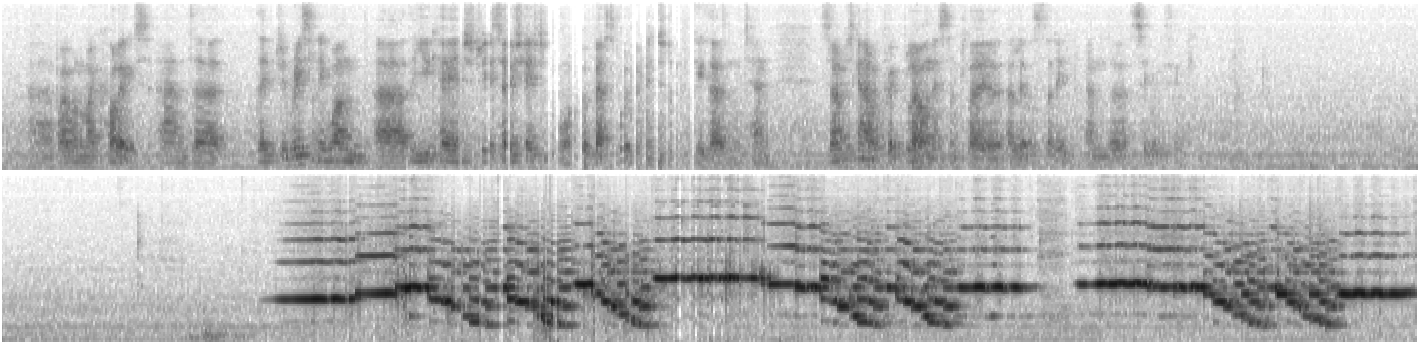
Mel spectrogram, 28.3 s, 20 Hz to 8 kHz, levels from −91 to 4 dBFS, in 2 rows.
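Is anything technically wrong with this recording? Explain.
Yes. Repeated packet loss (robotic sound) occurs twice, from 4.56 to 6.94 s and again from 17.60 to 21.94 s. In both stretches the audio turns choppy, with pieces dropping out in quick succession. Packets were lost or arrived late over and over, and each hole was patched by extending the last fragment of sound. The first stretch has longer holes, up to 78 ms, with about 31% of it patched. The second stretch has shorter holes, none over 41 ms, but more of them, and about 21% is patched. The call path's codec cuts everything above 8 kHz, which fits G.722.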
